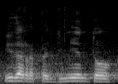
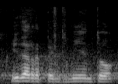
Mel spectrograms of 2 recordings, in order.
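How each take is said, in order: Both takes have the same delivery.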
